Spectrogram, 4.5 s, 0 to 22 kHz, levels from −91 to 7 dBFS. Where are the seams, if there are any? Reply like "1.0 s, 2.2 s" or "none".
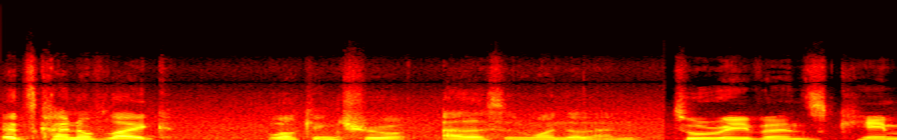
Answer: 3.2 s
